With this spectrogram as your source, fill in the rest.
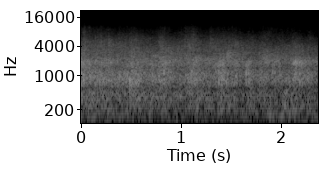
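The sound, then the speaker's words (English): Applause from an audience at a religious gathering: dense, steady clapping from many hands, sustained at an even level throughout with no voices standing out. “Let's give him applause. All the praise, all the applause due to Jesus Christ.”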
